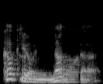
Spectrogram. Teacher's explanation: you don't have to go up and down so much. Just the か only gets stressed.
